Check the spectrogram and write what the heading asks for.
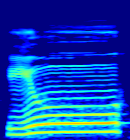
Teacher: वाव साकिन और उससे पहले पेश हो तो वाव मद्दा होता है, यानी इसको एक अलिफ जितना लंबा करेंगे।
